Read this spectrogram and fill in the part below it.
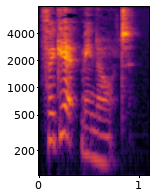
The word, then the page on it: forget-me-not: British English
